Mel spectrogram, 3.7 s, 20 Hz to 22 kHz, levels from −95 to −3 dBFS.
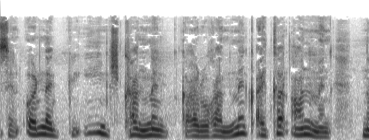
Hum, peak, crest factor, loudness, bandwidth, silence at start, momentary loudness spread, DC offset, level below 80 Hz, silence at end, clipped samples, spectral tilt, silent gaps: none; -2 dBFS; 20 dB; -21 LUFS; 13.5 kHz; 0 s; 6 LU; under 0.1%; -64 dBFS; 0 s; under 0.1%; -4 dB/octave; none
